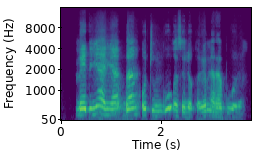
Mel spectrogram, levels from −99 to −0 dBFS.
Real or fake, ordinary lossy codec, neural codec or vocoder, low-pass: fake; none; codec, 44.1 kHz, 2.6 kbps, DAC; 14.4 kHz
